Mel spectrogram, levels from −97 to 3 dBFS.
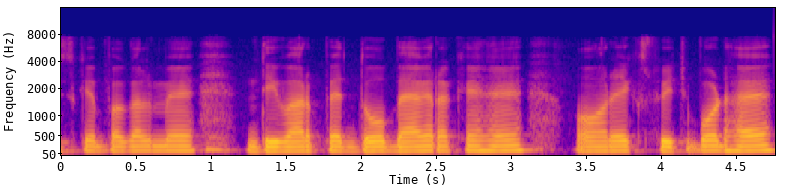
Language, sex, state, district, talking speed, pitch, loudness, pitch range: Hindi, male, Jharkhand, Garhwa, 175 wpm, 125 Hz, -16 LUFS, 120-125 Hz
